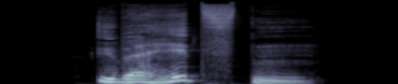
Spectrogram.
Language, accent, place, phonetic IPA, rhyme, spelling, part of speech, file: German, Germany, Berlin, [ˌyːbɐˈhɪt͡stn̩], -ɪt͡stn̩, überhitzten, adjective / verb, De-überhitzten.ogg
- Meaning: inflection of überhitzt: 1. strong genitive masculine/neuter singular 2. weak/mixed genitive/dative all-gender singular 3. strong/weak/mixed accusative masculine singular 4. strong dative plural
